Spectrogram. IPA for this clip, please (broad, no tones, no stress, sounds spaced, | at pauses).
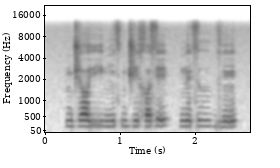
n d͡ʒ ʌː rʲ ɛ ŋ ĩ s n d͡ʒ e x ʌ s e | ŋ ɛ̃ s ɯː ɡʱ ẽ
